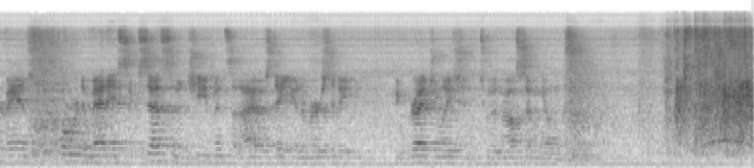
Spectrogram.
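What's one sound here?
A man reads out calmly through a microphone.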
